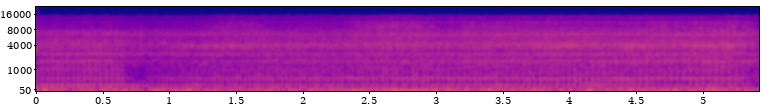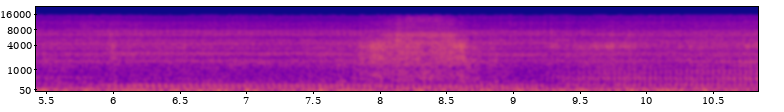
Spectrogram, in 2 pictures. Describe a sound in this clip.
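Wind rushes past the rider.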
